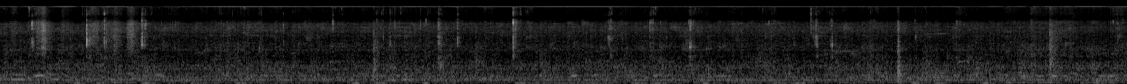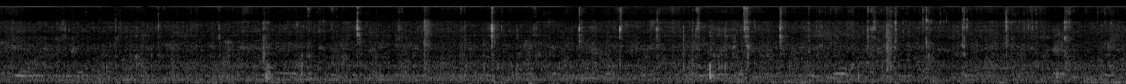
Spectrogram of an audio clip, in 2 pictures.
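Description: Irregular wet clicks and smacks of chewing and mouth sounds from a person eating fried chicken and rice with the fingers, over a steady hiss and faint hum.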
